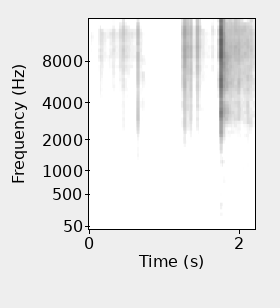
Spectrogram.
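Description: A few short, sharp clicks over near silence: one faint, then a quick little cluster, then a sharper one near the end.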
